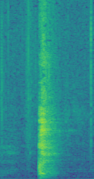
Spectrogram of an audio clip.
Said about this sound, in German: Gesundheit, was es war eher so. Nee, es war ein Huster. Ich habe okay. gerade was im Hals gehabt.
